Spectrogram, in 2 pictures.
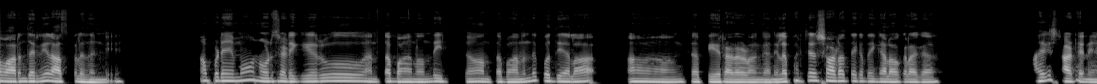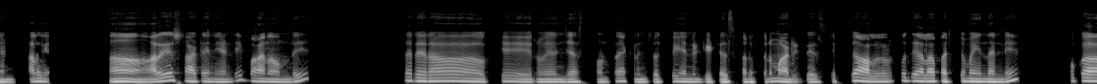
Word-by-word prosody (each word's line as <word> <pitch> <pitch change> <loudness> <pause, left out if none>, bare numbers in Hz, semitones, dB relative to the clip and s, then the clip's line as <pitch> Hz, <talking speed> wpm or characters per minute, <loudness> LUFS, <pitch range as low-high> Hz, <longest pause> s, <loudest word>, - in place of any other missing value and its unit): వారం 135 +1 +4
జరిగినియి 150 +4 +3
రాసుకోలేదండి. 115 -5 +2 0.9
అప్పుడేమో 170 +1 +1
నోట్స్ 145 0 +1
అడిగారు. 140 +3 0 0.4
అంత 125 +1 -4
బానే 120 -1 +2
ఉంది 130 +3 0
ఇచ్చాం. 125 +1 -4
అంత 120 0 -4
బానే 115 0 +3
ఉంది. 175 +5 0
కొద్దిగా 135 -4 +1
అలా 130 +2 +2 0.5
ఆహ్, 125 -3 +2
ఇంకా 120 0 -2
పేరు 115 -1 +2
అడగడం 110 -1 +3
గాని, 110 +1 +2
ఇలా 130 - +4
పరిచయాలు 175 +2 0
స్టార్ట్ 165 -2 +5
అవుతాయి 155 -1 -3
గదా, 135 - -4
ఇంకా 125 - +1
అలా 120 - +4
ఒకలాగా. 115 -2 0 1.3
స్టార్ట్ 135 -3 +3
అయినాయండి. 105 -3 0 0.2
అలగే 135 -1 0 0.6
ఆ! - - +5 0.4
అలగే 155 +7 +2
స్టార్ట్ 135 -3 -1
అయినాయండి. 125 +6 -3
బానే 135 -3 +1
ఉంది. 120 +8 -3 1.0
సరేరా 150 -3 0 0.4
ఓకే 140 +3 -7 0.3
నువ్వేం 120 0 -1
చేస్తుంటావు 115 +3 -4
ఎక్కడి 115 -4 -7
నుంచి 115 0 -5
వచ్చి 110 +4 -8
ఇవన్నీ 120 -2 0
డీటెయిల్స్ 110 +2 -1
కనుక్కొని 115 +2 -3
మా 130 - +5
డీటెయిల్స్ 115 +3 -5
చెప్తే 120 +8 -9
ఆళ్ళు 130 -2 +2
కొద్దిగా 160 -2 -1
అలా 145 - +4
పరిచయం 135 +2 -1
అయిందండి. 125 +4 +2 0.6
ఒక 165 - -13
125 Hz, 155 wpm, -23 LUFS, 115-140 Hz, 1.3 s, స్టార్ట్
